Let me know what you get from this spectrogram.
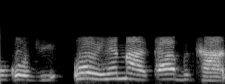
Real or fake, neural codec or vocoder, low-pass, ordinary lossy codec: fake; codec, 16 kHz, 1 kbps, X-Codec, HuBERT features, trained on general audio; 3.6 kHz; AAC, 24 kbps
